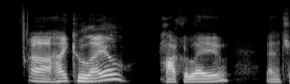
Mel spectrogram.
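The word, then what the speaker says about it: Hikuleo: and matt can you help me with the pronunciation of haku's son's name uh haikuleo hakuleyu that's right they defeated finju's moose and morsi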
